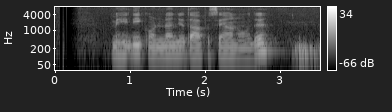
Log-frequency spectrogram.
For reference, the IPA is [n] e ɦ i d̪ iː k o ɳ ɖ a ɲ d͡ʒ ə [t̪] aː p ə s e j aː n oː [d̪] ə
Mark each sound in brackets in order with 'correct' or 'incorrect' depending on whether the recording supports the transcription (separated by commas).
incorrect, correct, correct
